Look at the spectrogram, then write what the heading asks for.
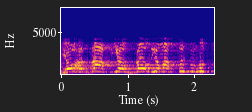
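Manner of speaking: high, sustained street call; mock street greeting, called out high. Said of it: "How's that gonna sound?".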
